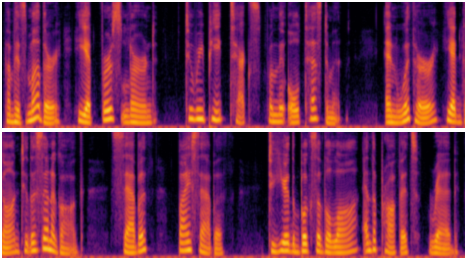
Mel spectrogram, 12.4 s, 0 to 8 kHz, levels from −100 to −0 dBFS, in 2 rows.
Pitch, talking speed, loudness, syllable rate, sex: 165 Hz, 180 wpm, -21 LUFS, 5.0 syllables/s, female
